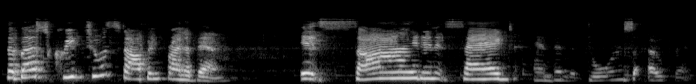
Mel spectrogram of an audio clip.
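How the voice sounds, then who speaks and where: A woman reading coach reading a children's story aloud in an expressive, deliberate storytelling manner. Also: high voice. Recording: dull lo-fi online recording.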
